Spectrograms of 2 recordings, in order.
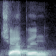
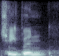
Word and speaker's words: Chapin: Everybody mispronounces my last name as Chapin, but my last name is Chapin.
